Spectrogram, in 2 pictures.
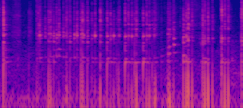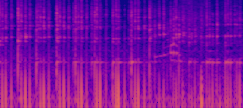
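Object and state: Aluminum aerosol can.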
